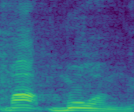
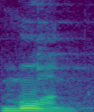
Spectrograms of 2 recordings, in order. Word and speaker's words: muang: There's no ma. It's not ma muang. It's just muang.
